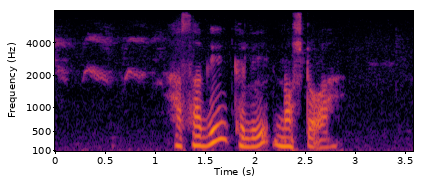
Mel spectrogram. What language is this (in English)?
Santali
